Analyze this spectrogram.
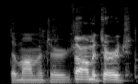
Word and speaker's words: Thaumaturge: and I don't know a lot about the Thaumaturge. Is that how you say it? Thaumaturge.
